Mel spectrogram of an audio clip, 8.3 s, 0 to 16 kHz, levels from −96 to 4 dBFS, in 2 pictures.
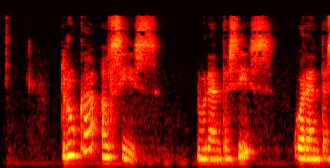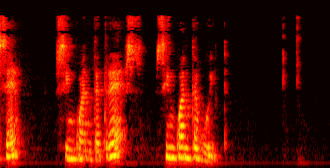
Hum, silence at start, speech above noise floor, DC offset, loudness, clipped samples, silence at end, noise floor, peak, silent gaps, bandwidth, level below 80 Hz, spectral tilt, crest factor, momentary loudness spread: none; 0.75 s; 53 dB; under 0.1%; -29 LUFS; under 0.1%; 1.45 s; -82 dBFS; -12 dBFS; none; 11.5 kHz; -78 dBFS; -3 dB/octave; 20 dB; 11 LU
